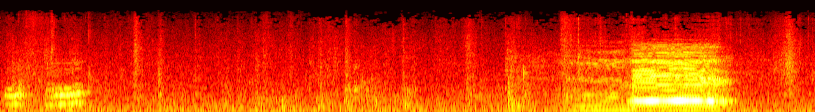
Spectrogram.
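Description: A cow mooing once: a single long, low call of about a second and a half, starting a little under six seconds in.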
